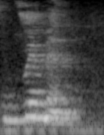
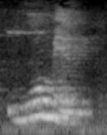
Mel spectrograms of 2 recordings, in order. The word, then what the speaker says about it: women: That's right, it's women. Women. We don't pronounce it as woman.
